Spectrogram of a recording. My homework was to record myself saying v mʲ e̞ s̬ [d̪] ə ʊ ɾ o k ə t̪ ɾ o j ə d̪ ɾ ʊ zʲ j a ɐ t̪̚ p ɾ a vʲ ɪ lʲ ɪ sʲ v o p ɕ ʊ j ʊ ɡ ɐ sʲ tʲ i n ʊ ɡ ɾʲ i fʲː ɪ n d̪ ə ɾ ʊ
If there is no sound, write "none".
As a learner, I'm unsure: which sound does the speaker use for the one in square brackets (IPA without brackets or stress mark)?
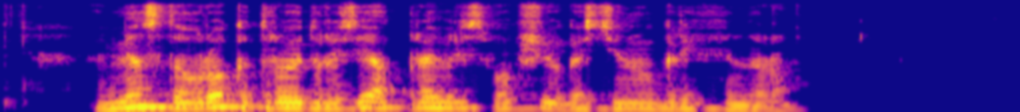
t̪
